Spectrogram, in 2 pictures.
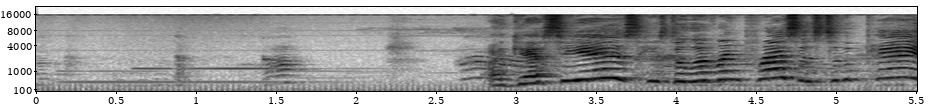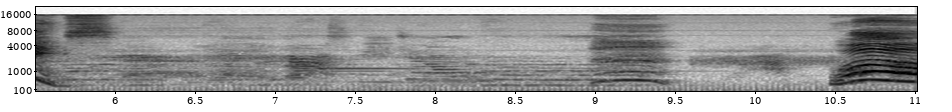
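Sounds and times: faint cartoon music: 0.0 - 11.0.

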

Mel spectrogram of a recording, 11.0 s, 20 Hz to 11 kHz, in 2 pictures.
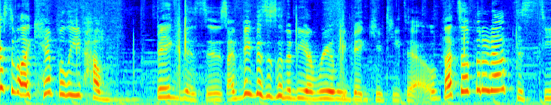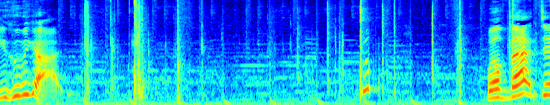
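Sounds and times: plastic packaging crinkling: 6.2 - 7.7.

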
